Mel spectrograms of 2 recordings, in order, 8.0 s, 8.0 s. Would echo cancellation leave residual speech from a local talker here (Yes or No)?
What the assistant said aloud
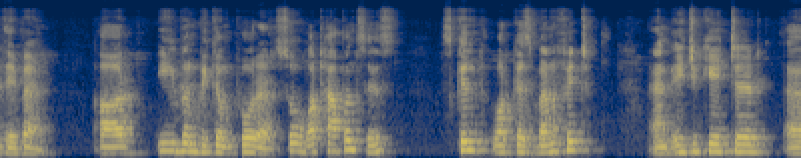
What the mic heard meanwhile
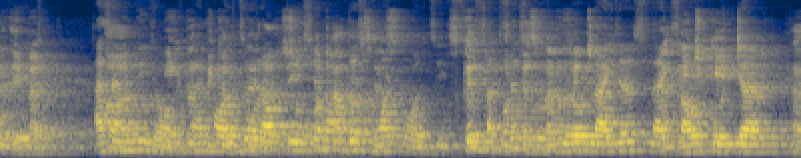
Yes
